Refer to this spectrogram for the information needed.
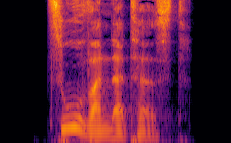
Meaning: inflection of zuwandern: 1. second-person singular dependent preterite 2. second-person singular dependent subjunctive II
- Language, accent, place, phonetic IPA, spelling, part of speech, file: German, Germany, Berlin, [ˈt͡suːˌvandɐtəst], zuwandertest, verb, De-zuwandertest.ogg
